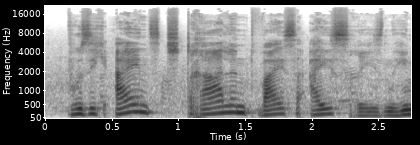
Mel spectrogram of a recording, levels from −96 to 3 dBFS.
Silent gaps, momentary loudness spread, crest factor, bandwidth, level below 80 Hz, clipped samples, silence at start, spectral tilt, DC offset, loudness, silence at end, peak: none; 3 LU; 20 dB; over 20 kHz; -52 dBFS; under 0.1%; 0.15 s; -4 dB/octave; under 0.1%; -22 LUFS; 0 s; -2 dBFS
